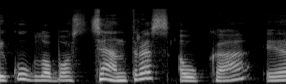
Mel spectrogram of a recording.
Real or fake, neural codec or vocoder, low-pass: fake; vocoder, 44.1 kHz, 128 mel bands every 512 samples, BigVGAN v2; 14.4 kHz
